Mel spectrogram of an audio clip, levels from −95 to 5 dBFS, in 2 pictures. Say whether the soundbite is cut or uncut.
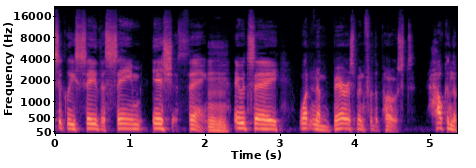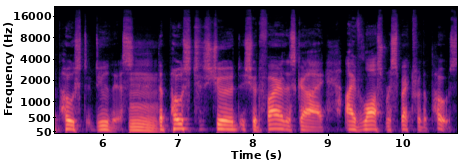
uncut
